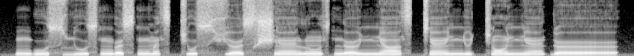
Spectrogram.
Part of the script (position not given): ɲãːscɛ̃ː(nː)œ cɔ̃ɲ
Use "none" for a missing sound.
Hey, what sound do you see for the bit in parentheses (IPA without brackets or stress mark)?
ɲ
